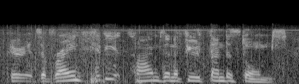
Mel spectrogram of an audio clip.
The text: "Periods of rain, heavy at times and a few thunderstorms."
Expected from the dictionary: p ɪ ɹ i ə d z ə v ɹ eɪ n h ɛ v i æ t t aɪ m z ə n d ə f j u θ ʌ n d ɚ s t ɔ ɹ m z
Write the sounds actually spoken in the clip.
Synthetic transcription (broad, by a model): p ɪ ɹ i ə d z ə v ɹ eɪ n h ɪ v i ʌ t t aɪ m z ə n ə f j u θ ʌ n d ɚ s t ɔ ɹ m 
